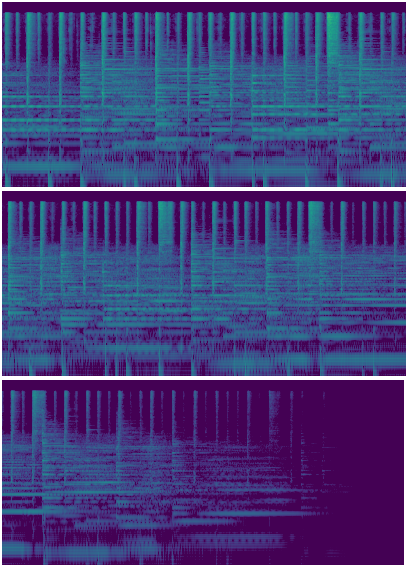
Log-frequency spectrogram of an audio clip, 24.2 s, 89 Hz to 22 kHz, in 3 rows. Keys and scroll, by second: 21.0 ctrl+0.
